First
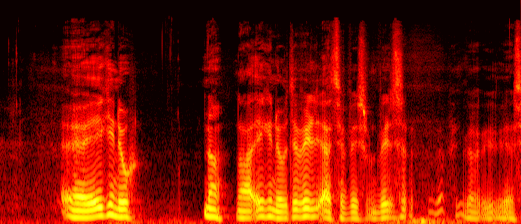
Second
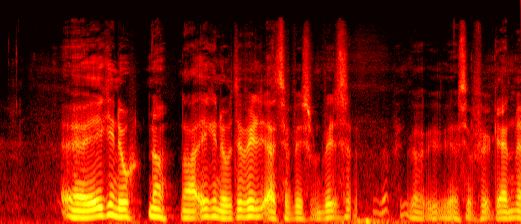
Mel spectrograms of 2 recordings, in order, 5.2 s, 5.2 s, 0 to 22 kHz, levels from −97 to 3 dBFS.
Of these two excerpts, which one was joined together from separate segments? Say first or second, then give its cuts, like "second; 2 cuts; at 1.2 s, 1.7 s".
second; 1 cut; at 1.4 s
